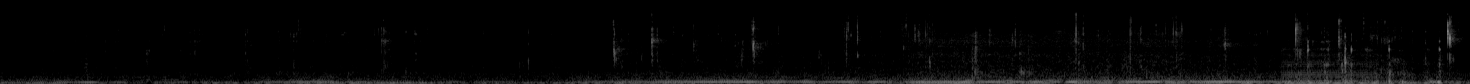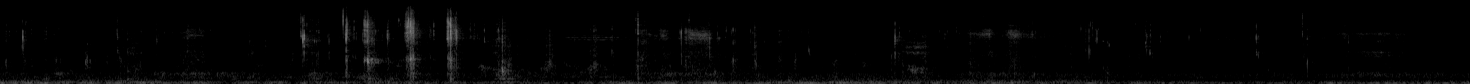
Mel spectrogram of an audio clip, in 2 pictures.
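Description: Close-miked chewing and mouth sounds of a person eating mutton curry with soaked roti by hand, with soft wet clicks throughout and a cluster of sharp crunching clicks about two-thirds of the way through.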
